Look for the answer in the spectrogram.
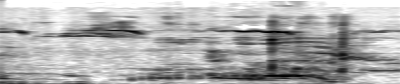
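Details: Domestic Giribaz pigeon, part of a collection, giving a short low rolling coo that swells and then fades. Faint higher chirps and a couple of sharp clicks sound nearby.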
